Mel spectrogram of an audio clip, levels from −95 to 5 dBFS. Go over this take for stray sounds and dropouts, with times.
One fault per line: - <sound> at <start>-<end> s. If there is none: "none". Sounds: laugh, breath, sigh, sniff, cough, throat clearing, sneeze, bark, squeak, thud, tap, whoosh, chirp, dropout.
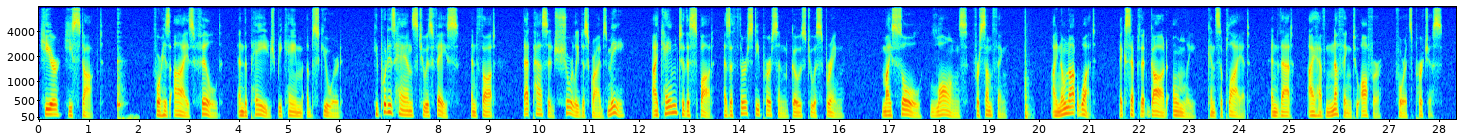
- tap at 1.6-2.0 s
- thud at 19.7-19.9 s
